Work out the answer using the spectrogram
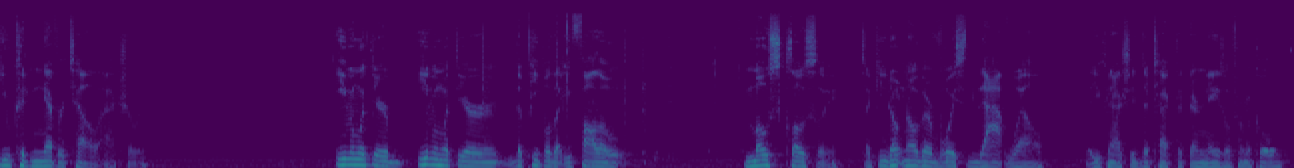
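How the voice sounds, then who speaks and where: A man streaming while he draws, chatting casually with dry deadpan jokes and a slight slur from a sore mouth. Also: on the low side, fairly quick. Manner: dry deadpan joking, relaxed and rambling. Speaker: artist streaming a drawing session. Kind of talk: casual livestream chat.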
